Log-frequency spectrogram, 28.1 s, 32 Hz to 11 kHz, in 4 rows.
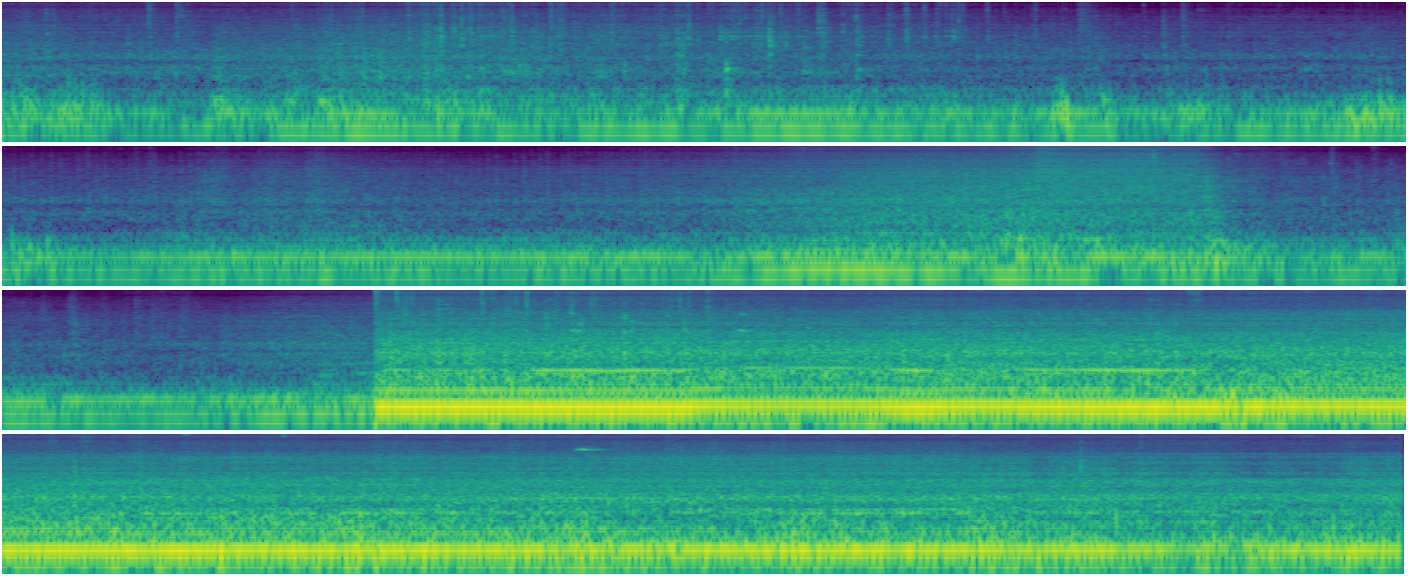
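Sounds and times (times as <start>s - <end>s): diesel engine running: 16.0s - 28.0s.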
